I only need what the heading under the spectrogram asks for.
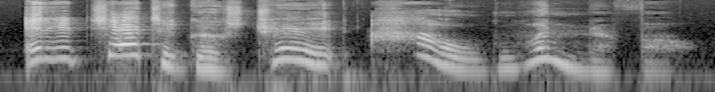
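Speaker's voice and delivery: excited, bubbly, high, swooping duck voice. Narrator reading a story voices the duck's delighted reply, excited duck voice. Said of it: "[name] quacked. / Bright-eyed, [name] wiggled her tail feathers. "I want to help find the source, too." [name] laughed. "What can you do?" "I can shrink. It allows me to get into small places to hide".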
